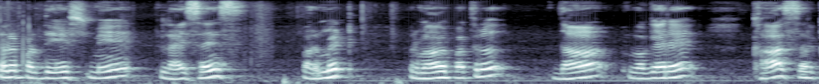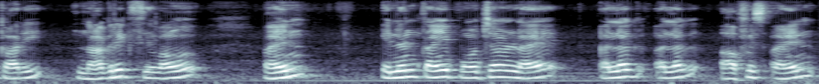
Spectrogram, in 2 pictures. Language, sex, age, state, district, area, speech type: Sindhi, male, 60+, Uttar Pradesh, Lucknow, urban, spontaneous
